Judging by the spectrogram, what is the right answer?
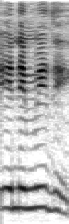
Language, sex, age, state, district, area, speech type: Telugu, female, 30-45, Andhra Pradesh, West Godavari, rural, read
